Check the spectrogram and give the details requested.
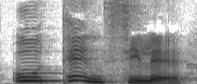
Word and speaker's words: utensile: But when it works as an adjective, meaning serving a practical use, like a tool used in a factory, it's pronounced utensile, following the Latin utensilum.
